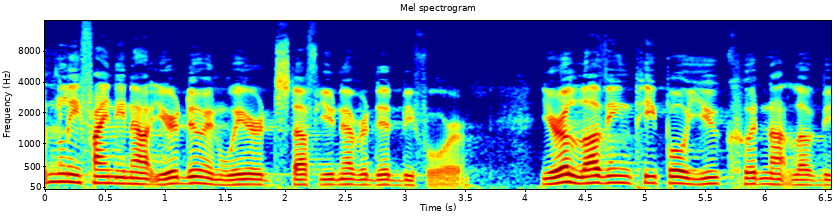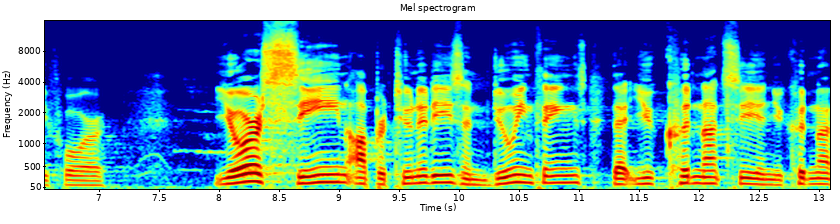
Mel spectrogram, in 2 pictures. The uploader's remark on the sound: Recorded on December 31, 2023 at Waialae Baptist Church.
